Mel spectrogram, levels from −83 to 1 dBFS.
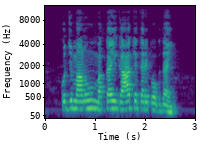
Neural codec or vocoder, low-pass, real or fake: none; 10.8 kHz; real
